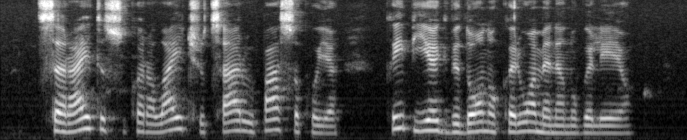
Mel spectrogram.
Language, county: Lithuanian, Kaunas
